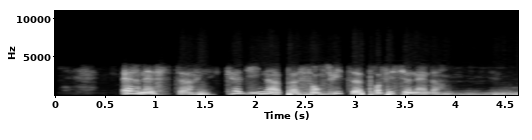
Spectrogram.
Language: French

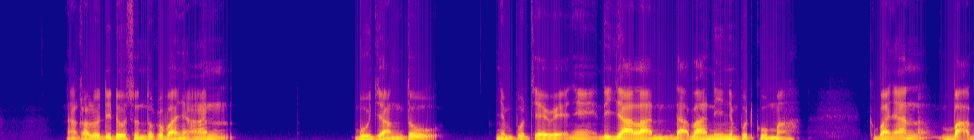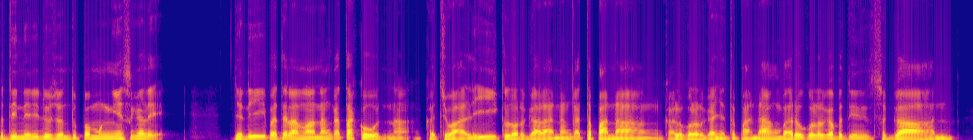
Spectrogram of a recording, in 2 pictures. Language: Musi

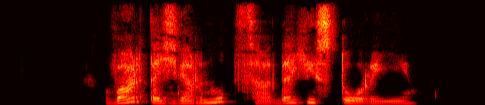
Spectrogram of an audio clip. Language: Belarusian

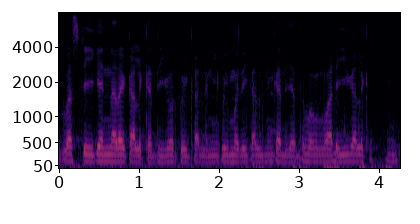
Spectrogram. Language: Dogri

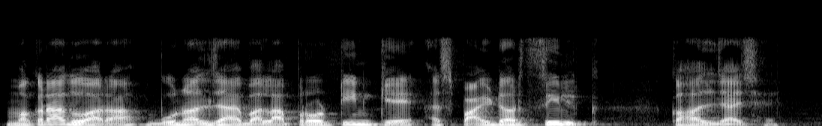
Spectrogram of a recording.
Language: Maithili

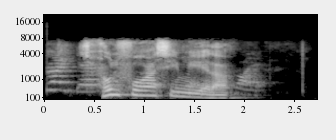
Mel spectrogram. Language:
Kabyle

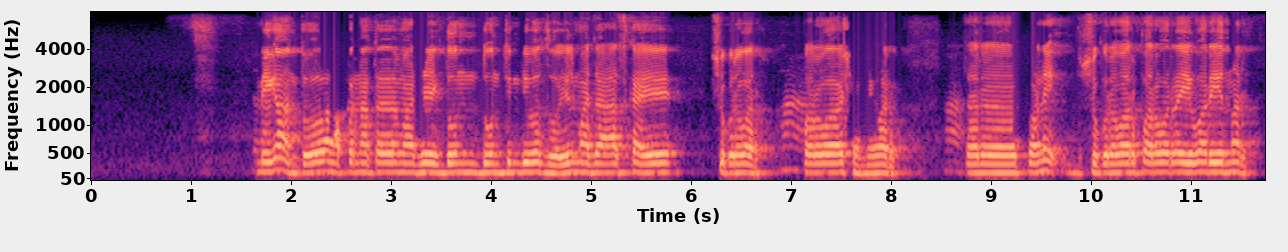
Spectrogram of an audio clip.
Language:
Marathi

